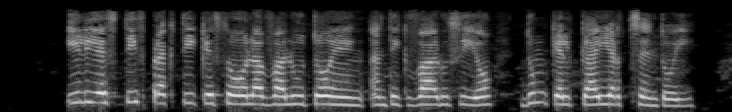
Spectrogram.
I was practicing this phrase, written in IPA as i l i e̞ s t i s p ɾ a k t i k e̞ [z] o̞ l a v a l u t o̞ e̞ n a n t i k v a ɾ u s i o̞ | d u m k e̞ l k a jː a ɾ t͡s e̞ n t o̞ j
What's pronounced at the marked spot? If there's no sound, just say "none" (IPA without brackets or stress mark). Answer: s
